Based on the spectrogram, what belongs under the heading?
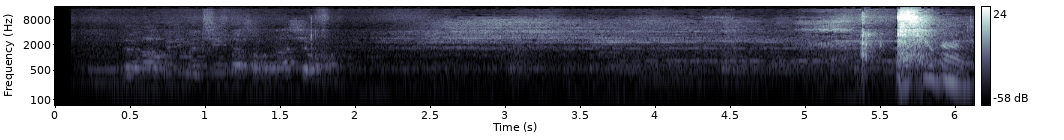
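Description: Brief murmuring and hissing build-up, then one sharp, explosive sneeze with a short trailing breath; an ordinary single sneeze.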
